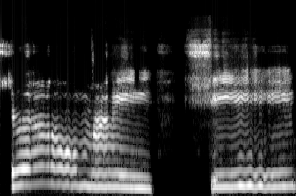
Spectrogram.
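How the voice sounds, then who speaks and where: The pitch is high. It comes from a put-on character voice. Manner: bleating, silly.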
